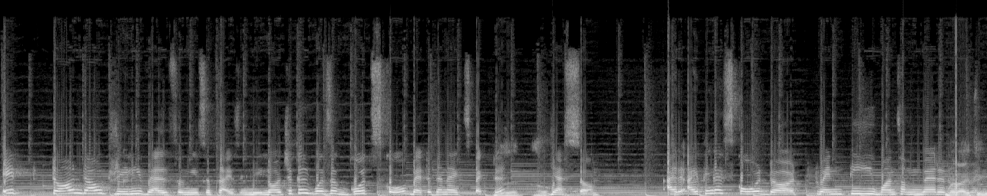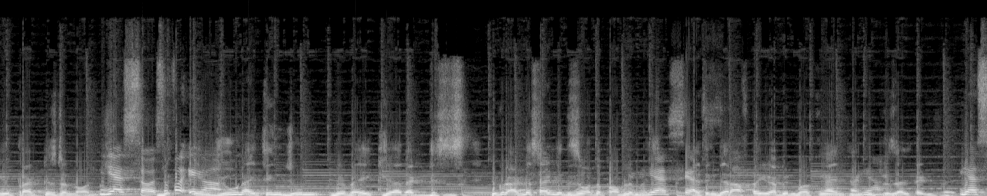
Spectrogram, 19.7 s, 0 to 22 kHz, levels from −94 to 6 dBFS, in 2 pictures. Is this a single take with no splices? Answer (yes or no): yes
